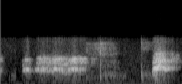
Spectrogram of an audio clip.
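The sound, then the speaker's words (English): A female pet dog named Princess whines in a long, drawn-out wavering cry, pauses briefly, then lets out a shorter, louder whine, with no talking. “My dog wants to get kissed. She's pissed.”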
